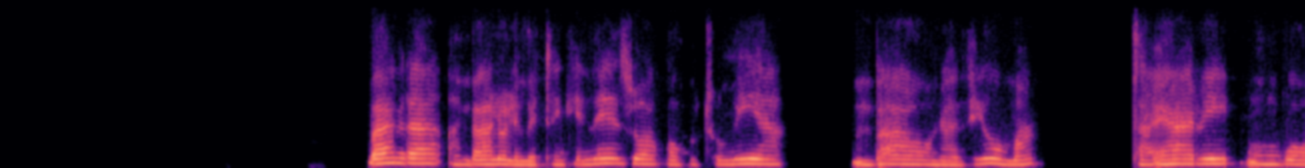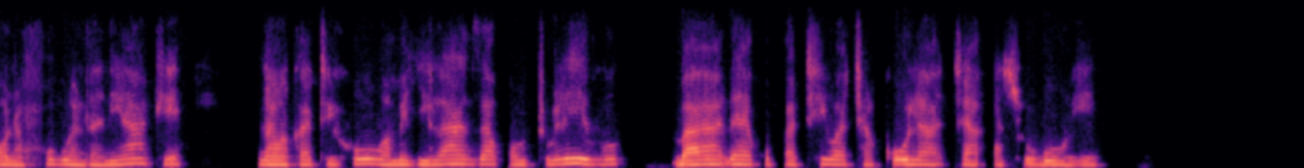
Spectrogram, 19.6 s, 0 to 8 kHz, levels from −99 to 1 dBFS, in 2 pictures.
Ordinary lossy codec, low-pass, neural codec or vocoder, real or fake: Opus, 32 kbps; 7.2 kHz; codec, 24 kHz, 3 kbps, HILCodec; fake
